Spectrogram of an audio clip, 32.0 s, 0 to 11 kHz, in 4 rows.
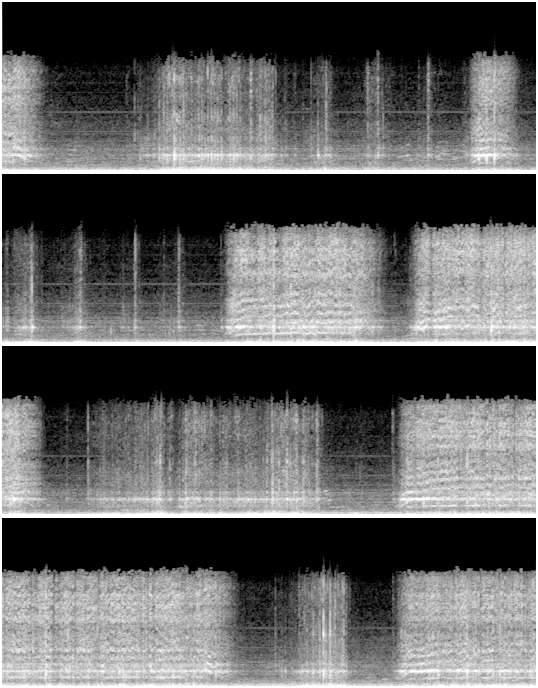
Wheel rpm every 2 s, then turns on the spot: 20, 20, 0, 20, 0, 60, 100, 120, 40, 30, 20, 140, 160, 80, 20, 140.
2-4 6-8 16-20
